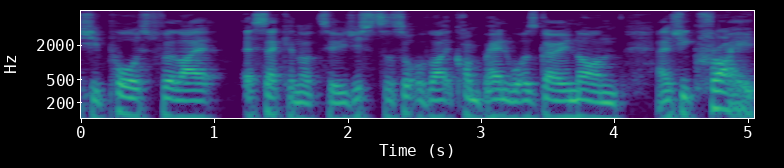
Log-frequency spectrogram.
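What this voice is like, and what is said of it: Colloquial London accent. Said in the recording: “my very colloquial accent that I'm a Londoner through and through”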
